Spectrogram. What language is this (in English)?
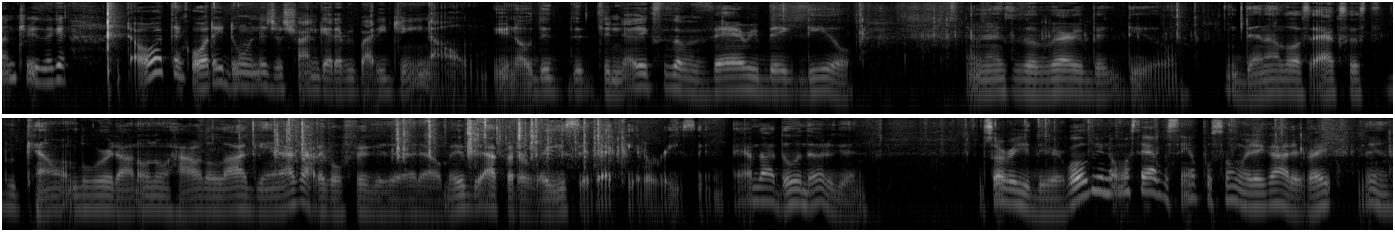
English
